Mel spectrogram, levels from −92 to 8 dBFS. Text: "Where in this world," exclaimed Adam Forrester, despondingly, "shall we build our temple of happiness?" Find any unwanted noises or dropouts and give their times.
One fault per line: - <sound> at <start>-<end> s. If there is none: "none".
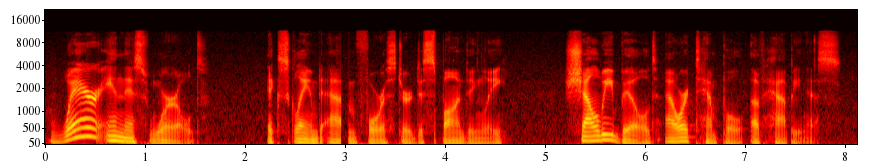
- dropout at 3.0-3.0 s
